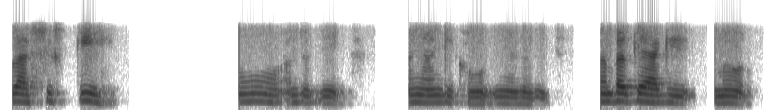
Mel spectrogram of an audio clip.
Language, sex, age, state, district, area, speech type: Manipuri, female, 60+, Manipur, Churachandpur, urban, conversation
